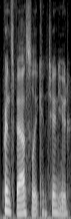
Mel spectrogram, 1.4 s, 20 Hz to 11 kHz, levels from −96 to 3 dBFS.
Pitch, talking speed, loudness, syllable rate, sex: 115 Hz, 125 wpm, -20 LUFS, 6.0 syllables/s, male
